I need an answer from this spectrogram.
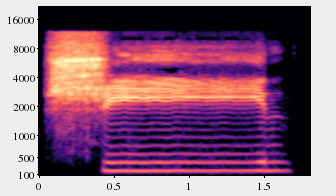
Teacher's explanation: आपकी जो मुंह की एयर है, इट स्प्रेड्स, वो फैलती है, तो आवाज आती है शीन, ठीक है ना, शीन, शीन ऐसे, ठीक है ना। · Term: तफशी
